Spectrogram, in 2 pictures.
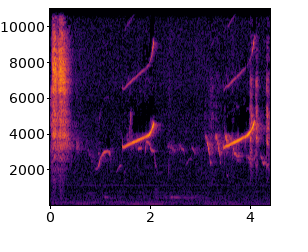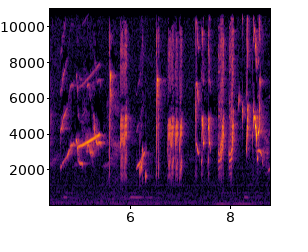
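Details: Oriental magpie-robin in full morning song, used as a lure to make other magpie-robins sing: varied loud phrases of clear rising whistles mixed with rapid harsh rasping notes and chatters, with a faint low hum beneath.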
